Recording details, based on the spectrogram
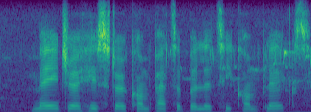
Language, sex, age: English, female, 20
